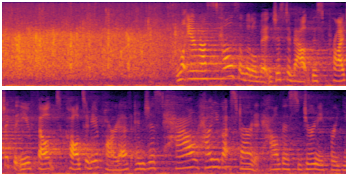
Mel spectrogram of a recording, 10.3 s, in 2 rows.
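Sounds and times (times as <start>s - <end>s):
audience applause welcoming a speaker: 0.0s - 2.8s
speech: 2.6s - 10.3s.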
